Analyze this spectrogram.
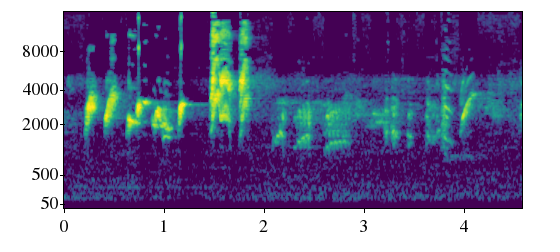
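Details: Red-whiskered bulbul singing in a contest to bring back a bird's lost spirit and strength; a fast string of clear whistled notes, then louder bursts and softer, chattering warbles trailing off.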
